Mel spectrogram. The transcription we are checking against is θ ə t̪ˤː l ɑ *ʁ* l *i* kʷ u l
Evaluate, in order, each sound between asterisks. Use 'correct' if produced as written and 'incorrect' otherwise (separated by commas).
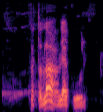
correct, incorrect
